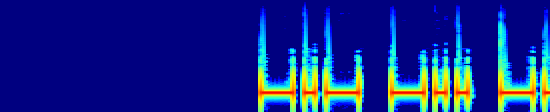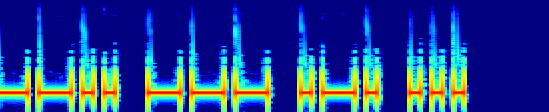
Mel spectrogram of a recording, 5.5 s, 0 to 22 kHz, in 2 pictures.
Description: Morse code, heard as a keyed tone, about 22 wpm, 700 Hz. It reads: KD8ORS
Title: USA Call Signs Repeated 2x 22wpm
